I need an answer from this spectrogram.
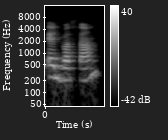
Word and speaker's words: Elbasan: So the city that I live in is called Elbasan.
